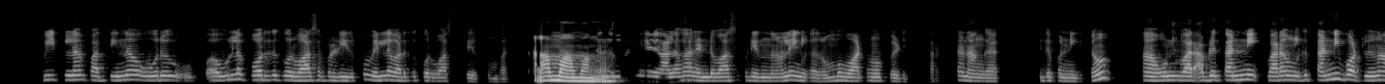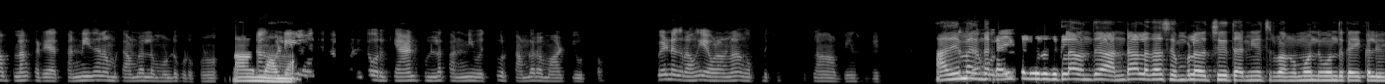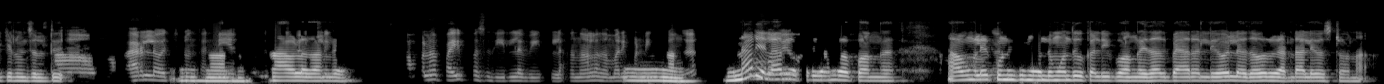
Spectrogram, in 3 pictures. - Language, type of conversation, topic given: Tamil, podcast, பெரிய விருந்துக்கான உணவுப் பட்டியலை நீங்கள் எப்படி திட்டமிடுகிறீர்கள்?
- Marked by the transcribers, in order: other noise; other background noise; distorted speech; in English: "கரெக்ட்டா"; tongue click; in English: "பாட்டில்லாம்"; in English: "டம்ளர்ல"; in English: "கேன் ஃபுல்லா"; in English: "டம்ளர"; in English: "பேரல்ல"; unintelligible speech; static; drawn out: "ஆ"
